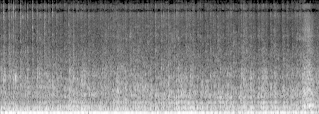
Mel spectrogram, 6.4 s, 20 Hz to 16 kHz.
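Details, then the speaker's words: Freshly built 500ci big-block Mopar in a 1969 Barracuda, first start in the car: idle lowered toward 1000 rpm, low loping choppy cam beat, steady and even; normal healthy idle. "Sounds good. So they said 1100, huh? 1100. You can hear the cam a lot better, even a little bit lower, like right at 1,000."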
